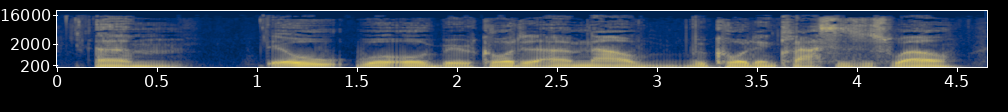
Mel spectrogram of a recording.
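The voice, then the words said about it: Husky, failing voice. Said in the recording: “my voice is going. It sounds terrible. ... This may be the huskiest audio recording of a podcast we've ever done.”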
